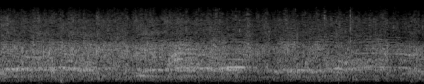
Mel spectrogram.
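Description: An audience applauding steadily, with voices calling out over the clapping.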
